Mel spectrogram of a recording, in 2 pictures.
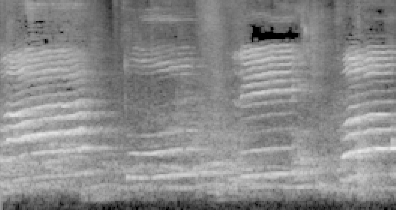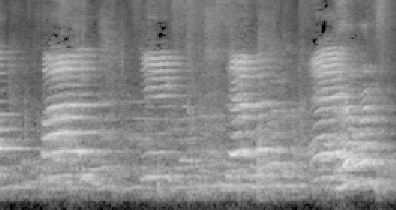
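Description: Young children's voices singing together in a string of short held notes, about one a second.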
